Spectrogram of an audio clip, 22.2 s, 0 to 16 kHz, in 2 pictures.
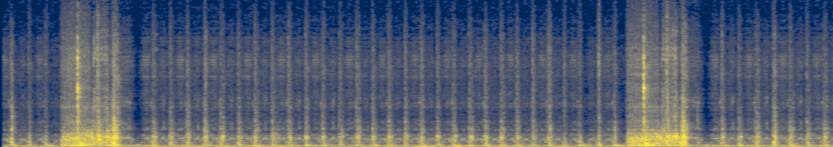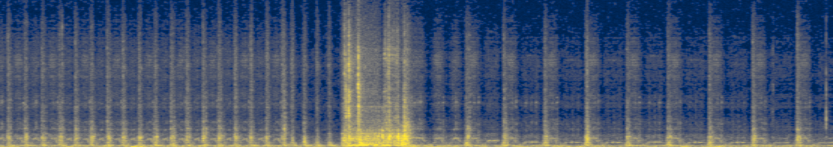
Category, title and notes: Sound effects > Objects / House appliances
Recorded on TASCAM - DR-05X. My HP printer at home.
